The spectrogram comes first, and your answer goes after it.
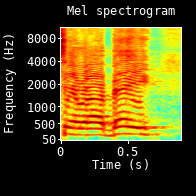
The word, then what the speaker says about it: CeraVe: Yeah, that's CeraVe. Okay, cool. So, I'm gonna say CeraVe, man.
